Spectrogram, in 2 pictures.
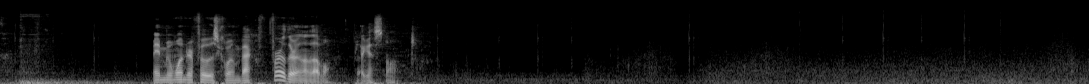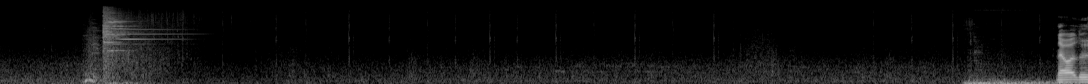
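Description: Heavy armoured footsteps tread on stone.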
